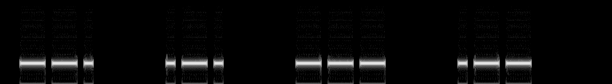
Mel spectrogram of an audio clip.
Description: Morse code, heard as a keyed tone, about 15 wpm, spaced as for 8 wpm, 1000 Hz. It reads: GROW
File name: qotdfiles / 8wpm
